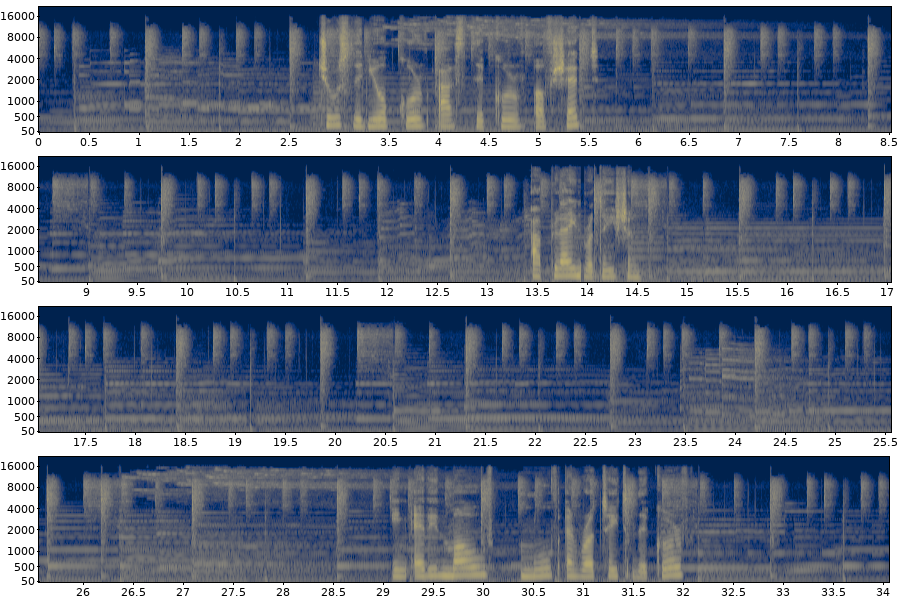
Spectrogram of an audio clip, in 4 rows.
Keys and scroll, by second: 28.4 Tab, 29.5 a.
